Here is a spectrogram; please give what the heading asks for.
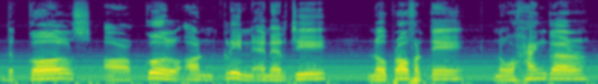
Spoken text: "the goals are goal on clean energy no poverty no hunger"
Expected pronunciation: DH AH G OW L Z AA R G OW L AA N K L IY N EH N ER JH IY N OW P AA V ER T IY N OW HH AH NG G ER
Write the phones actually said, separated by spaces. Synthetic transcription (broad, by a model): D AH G OW L S AA R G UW L AA N K L IY N EH N ER JH IY N OW P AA P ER T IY N OW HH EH NG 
